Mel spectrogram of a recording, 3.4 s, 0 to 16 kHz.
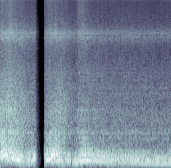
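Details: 327 V8 (newly built motor) first start: deep, lumpy idle with a cam chop that swells with a throttle blip and settles back evenly; a healthy running engine.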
